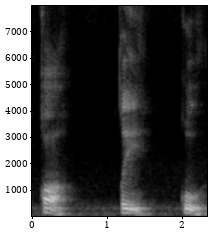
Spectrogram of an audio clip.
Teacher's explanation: lidah kita akan terasa terangkat qo dekat pangkal lidah kita itu qo kita rasakan lidah kita terangkat qo Qi qu qo · Qa ini letaknya pada pangkal lidah menempel dengan daging dekat tonsil kita.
